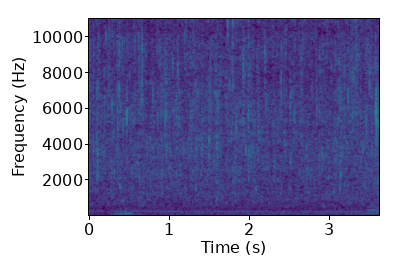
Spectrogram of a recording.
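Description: Water from a small garden koi pond waterfall trickles and splashes steadily at low volume, with a faint low hum and a slightly louder splash near the start, no voices.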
